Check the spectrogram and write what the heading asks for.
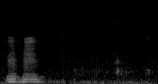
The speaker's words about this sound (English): Stop typing and tell us plan.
